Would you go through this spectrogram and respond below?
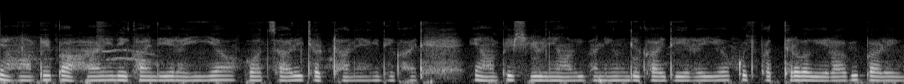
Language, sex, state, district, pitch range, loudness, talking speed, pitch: Hindi, female, Bihar, Madhepura, 185-195 Hz, -22 LUFS, 205 wpm, 190 Hz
